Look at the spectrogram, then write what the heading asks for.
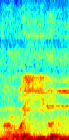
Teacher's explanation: Fawailul, namun tetap dibaca panjang ketika pengucapannya ya. Fawai, nah itu dipanjangkan 2 harokat. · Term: bacaan lin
